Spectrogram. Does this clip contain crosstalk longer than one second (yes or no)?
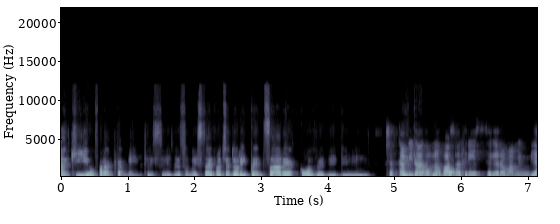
yes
